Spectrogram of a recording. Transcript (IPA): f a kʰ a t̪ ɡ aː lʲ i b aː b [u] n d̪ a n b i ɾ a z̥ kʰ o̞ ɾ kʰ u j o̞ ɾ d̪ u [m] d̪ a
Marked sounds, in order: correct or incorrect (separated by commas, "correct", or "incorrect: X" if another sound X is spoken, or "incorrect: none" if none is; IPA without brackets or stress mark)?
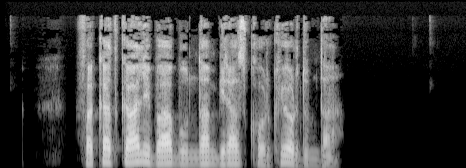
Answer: correct, correct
